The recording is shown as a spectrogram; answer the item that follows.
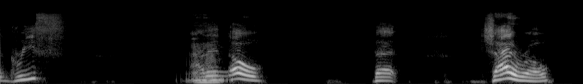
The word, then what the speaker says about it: gyro: i didn't know that gyro was officially pronounced euro but of course you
